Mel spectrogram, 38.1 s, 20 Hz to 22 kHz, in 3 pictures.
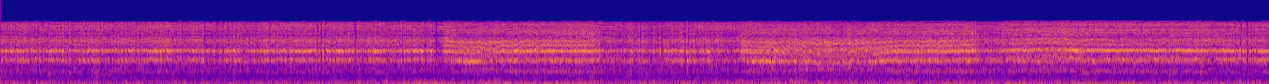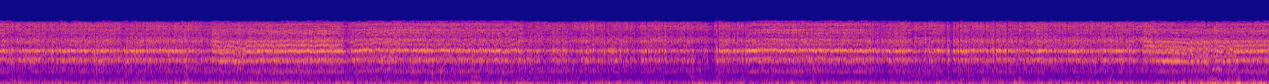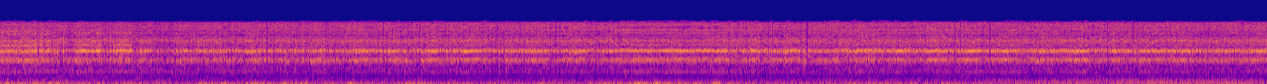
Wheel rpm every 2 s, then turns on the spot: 160, 160, 160, 160, 160, 160, 160, 170, 160, 160, 160, 160, 160, 160, 160, 160, 160, 160, 160.
none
